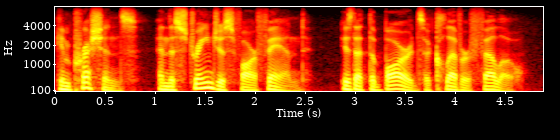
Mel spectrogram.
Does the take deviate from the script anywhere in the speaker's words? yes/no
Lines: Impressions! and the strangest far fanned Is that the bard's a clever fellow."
no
